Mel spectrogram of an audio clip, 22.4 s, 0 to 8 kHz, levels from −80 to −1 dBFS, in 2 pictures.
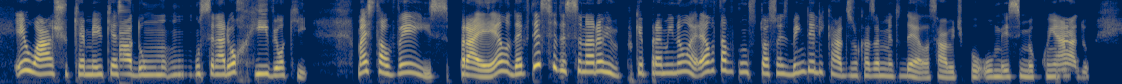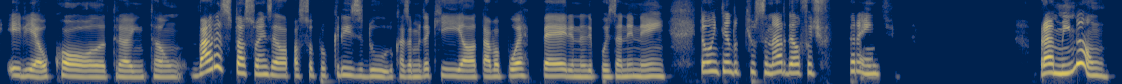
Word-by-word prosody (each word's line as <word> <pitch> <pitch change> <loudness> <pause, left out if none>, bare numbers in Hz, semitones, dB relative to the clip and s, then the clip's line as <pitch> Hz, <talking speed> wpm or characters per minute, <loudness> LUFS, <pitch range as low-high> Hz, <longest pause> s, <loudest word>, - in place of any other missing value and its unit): eu 360 -4 +4
acho 260 0 +5
que 250 - -5
é - - +1
meio 240 0 -1
que 260 +2 -2
ado, 245 -3 +1
um 235 0 -7
um 255 - -3
cenário 255 0 +3
horrível 260 -6 0
aqui. 225 - -9 0.5
Mas 325 +3 +4
talvez, 280 - 0
pra 230 -5 +8
ela, 195 - +4
deve 260 +1 0
ter 270 +2 +5
sido 470 - -1
esse 345 - +5
cenário 325 -1 +3
horrível, 285 -10 -1
porque 285 - -7
pra 280 +2 -2
mim 285 0 -5
não 315 +2 -2
é. - - -1
Ela 330 - +3
estava 365 -2 -1
com 315 0 -6
situações 270 -2 -4
bem 275 +6 -4
delicadas 275 -11 -4
no 210 - -9
casamento 205 -1 -6
dela, 155 -6 -2
sabe, 165 -1 -4
tipo 175 +2 -11
o 175 +2 -7
esse 180 +2 -1
meu 175 -1 -6
cunhado, 185 -2 -2 0.4
ele 200 -3 -2
é - - +4
alcoólatra, 180 0 +1
então 175 0 -6
várias 380 - +5
situações 255 -4 +1
ela 210 -2 +1
passou 205 +2 -6
por 210 +1 -10
crise 220 -4 -5
do 185 -2 -4
do - - -11
casamento 180 0 -6
aqui, 200 -1 -6
ela 180 -1 +2
estava 185 0 -2
puérpera, 200 0 +1
né, 180 0 -4
depois 180 0 -6
da 185 - -3
neném, 190 +1 -2 0.3
então 320 - +1
eu - - +1
entendo 325 -1 -2
que 315 - -9
o - - -3
cenário 295 +1 +1
dela 285 0 +2
foi 295 - -5
diferente. 265 - -4 1.4
Pra 285 +2 +9
mim, 270 +1 +4
não. 215 -6 0
225 Hz, 200 wpm, -22 LUFS, 190-280 Hz, 1.4 s, Pra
